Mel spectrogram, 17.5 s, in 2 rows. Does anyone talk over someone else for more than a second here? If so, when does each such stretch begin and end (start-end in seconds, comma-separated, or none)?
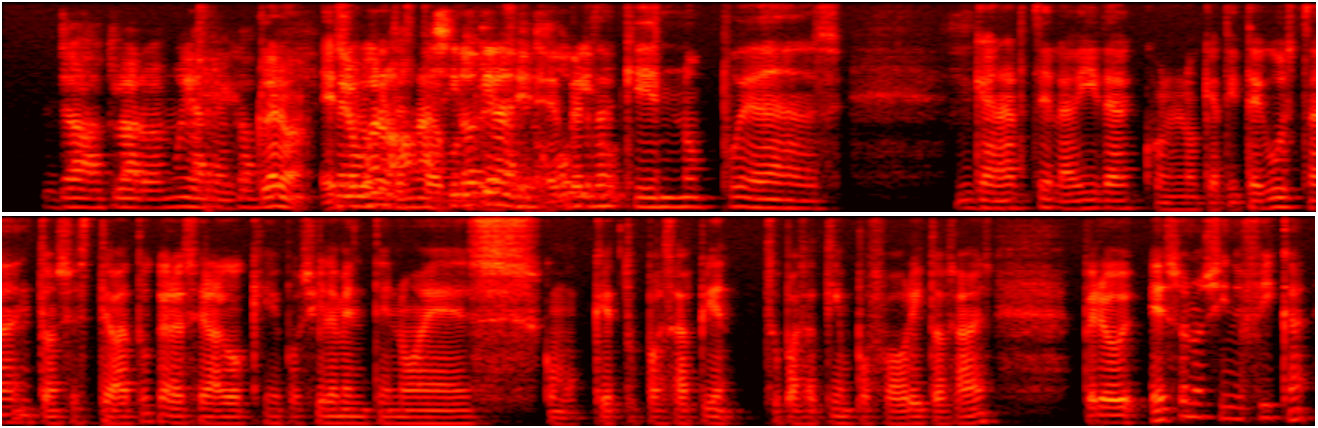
2.2-4.1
